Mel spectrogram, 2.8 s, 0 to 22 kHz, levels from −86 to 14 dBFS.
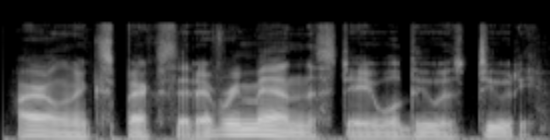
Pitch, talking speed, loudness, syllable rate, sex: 90 Hz, 240 wpm, -17 LUFS, 6.7 syllables/s, male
